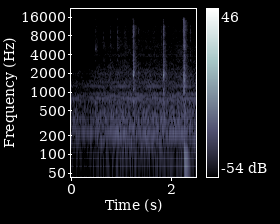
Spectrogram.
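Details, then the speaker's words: Famicom Disk System trying to save a game to a write-protected disk: faint sharp ticks roughly every half second over a quiet motor hum while the drive tries to write, then an error; disk drive ticking. "ticking noise is still going on error free yup so error free is the error code for a right protected desk"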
